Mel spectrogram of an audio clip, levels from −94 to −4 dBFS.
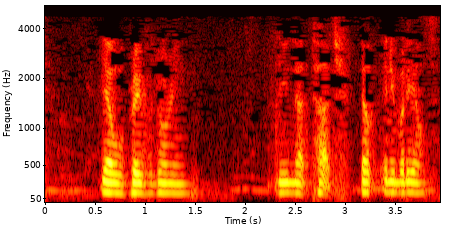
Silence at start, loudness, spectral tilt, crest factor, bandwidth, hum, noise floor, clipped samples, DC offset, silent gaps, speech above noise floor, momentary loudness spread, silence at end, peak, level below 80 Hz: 0.05 s; -29 LUFS; -11 dB/octave; 20 dB; 4.9 kHz; none; -58 dBFS; under 0.1%; under 0.1%; none; 30 dB; 9 LU; 0.05 s; -10 dBFS; -64 dBFS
